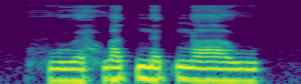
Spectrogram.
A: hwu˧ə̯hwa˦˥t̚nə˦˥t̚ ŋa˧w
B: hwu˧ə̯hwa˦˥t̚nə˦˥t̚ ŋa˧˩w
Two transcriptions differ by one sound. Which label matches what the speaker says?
A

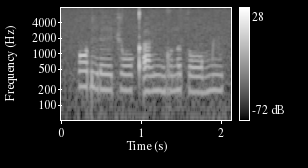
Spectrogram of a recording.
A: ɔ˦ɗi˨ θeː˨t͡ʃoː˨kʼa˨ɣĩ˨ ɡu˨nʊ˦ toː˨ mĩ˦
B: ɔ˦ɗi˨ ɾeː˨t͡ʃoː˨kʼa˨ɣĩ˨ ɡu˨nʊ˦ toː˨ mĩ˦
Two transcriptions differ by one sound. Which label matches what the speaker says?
B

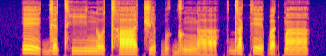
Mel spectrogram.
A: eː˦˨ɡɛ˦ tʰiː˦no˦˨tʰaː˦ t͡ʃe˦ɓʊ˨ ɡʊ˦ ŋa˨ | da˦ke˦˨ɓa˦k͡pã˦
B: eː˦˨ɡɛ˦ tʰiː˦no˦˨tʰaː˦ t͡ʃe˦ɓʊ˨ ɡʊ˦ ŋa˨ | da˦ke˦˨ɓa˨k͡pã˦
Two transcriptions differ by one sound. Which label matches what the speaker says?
A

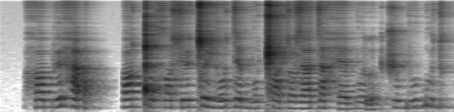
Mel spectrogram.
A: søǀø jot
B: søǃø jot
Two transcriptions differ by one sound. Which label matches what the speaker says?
A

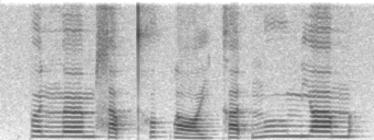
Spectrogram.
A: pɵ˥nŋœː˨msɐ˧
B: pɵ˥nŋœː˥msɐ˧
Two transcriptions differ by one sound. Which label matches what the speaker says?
B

